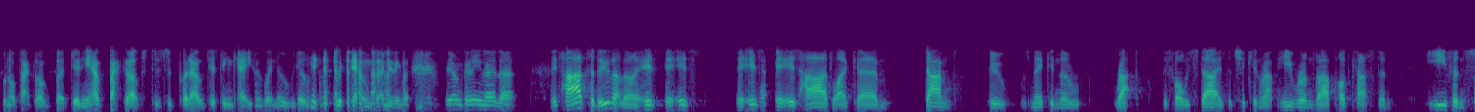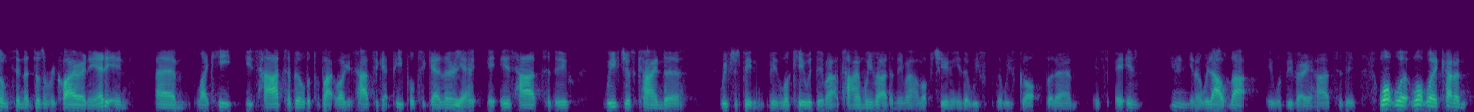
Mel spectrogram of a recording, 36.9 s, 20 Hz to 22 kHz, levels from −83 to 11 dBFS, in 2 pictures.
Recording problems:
phone-call audio; poor line; nothing above 3.5 kHz
muffled; very slightly; fading above 3 kHz

